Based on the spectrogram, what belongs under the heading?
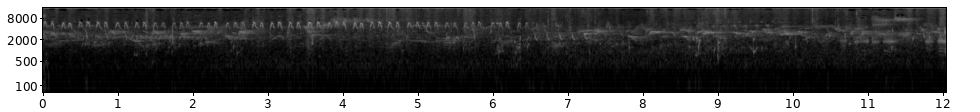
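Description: Birds calling in a wetland: a fast, high ticking trill that stops about six and a half seconds in, over scattered short chirps and whistles.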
